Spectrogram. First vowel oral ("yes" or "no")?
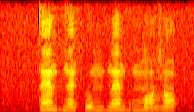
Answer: no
